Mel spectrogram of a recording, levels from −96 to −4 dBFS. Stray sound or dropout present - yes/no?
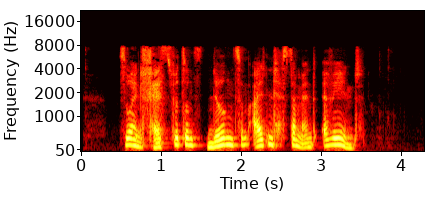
no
